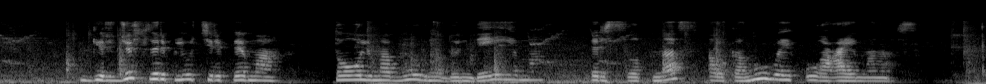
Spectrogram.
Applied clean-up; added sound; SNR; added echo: none; Sliding door; 15 dB; none.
